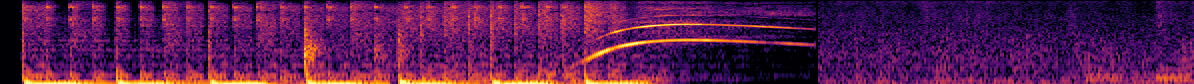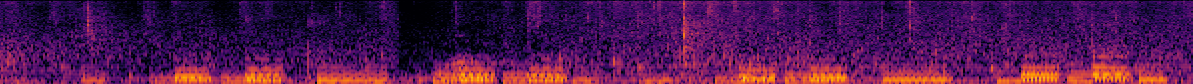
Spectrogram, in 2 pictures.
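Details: Upbeat electronic music with a rising swoosh effect, then a lighter plucked melody over soft rain-like hiss, no animal heard.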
